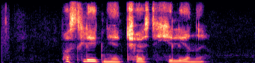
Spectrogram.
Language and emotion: Russian, sad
